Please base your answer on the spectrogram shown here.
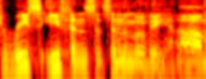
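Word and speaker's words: Rhys Ifans: something um that is actually uh pronounced not pronounced it's Reese epens that's in the movie um oh sorry about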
